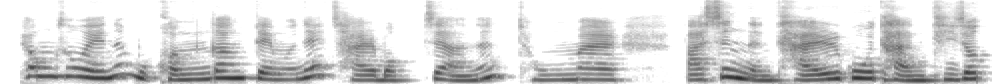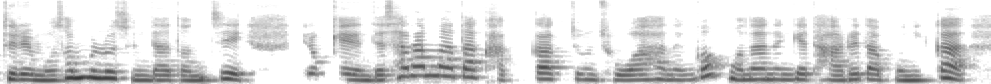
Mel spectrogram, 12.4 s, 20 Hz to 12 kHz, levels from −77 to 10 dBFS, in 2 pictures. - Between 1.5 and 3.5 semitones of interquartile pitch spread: No, wide, 5.5 semitones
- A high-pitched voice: Yes, high, 220 Hz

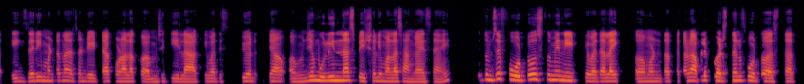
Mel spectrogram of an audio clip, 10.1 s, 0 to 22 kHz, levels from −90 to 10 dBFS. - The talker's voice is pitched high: No, medium, 160 Hz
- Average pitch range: Yes, average, 3.8 semitones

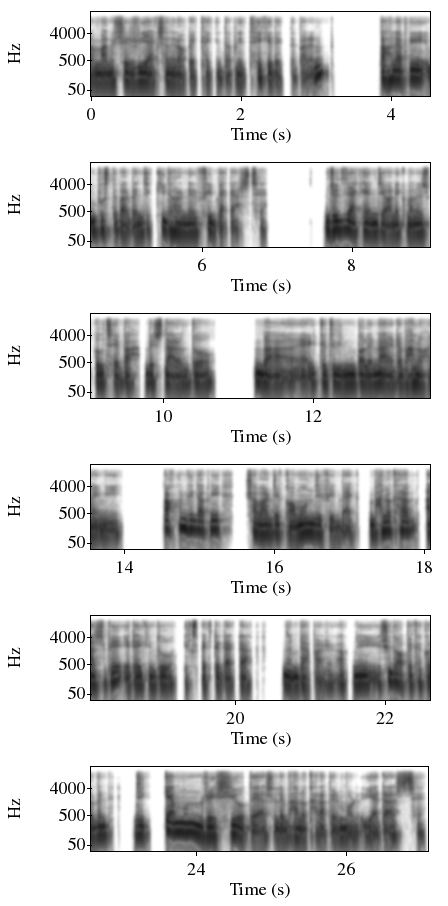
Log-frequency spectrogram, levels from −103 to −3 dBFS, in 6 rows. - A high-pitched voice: No, low, 105 Hz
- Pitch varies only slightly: No, average, 3.3 semitones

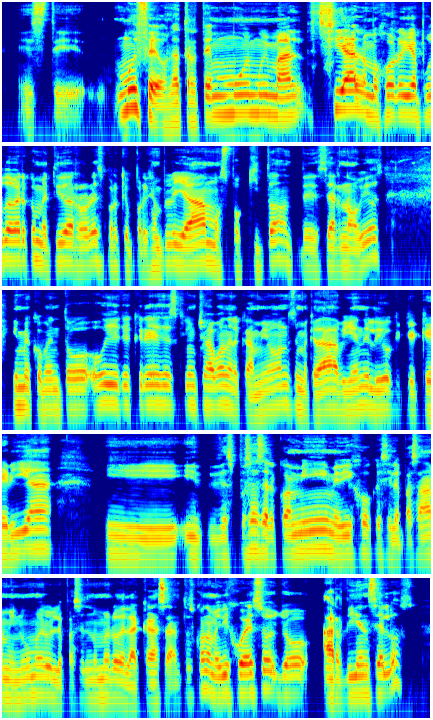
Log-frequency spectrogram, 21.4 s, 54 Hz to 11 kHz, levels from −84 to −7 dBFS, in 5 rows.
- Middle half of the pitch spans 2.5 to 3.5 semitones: No, average, 4.1 semitones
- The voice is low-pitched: Yes, low, 130 Hz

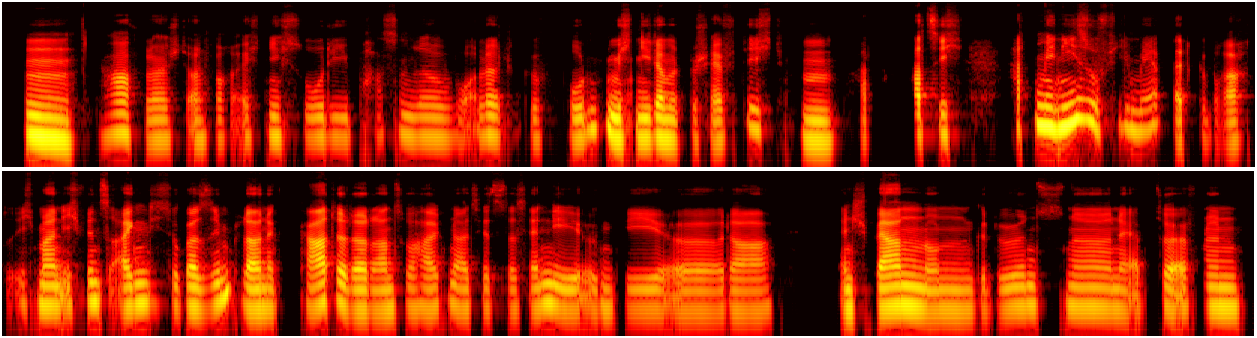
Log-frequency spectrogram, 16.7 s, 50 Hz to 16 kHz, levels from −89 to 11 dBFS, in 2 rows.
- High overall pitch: No, low, 135 Hz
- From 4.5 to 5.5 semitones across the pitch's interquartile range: No, narrow, 2.5 semitones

